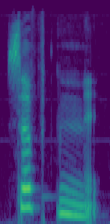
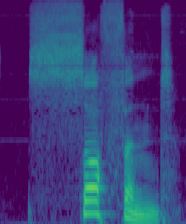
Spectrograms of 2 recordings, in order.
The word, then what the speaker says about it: softened: Softened. – No, softened. Primero la T de soft no se pronuncia ahí. Softened, ¿ok? – Softened.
